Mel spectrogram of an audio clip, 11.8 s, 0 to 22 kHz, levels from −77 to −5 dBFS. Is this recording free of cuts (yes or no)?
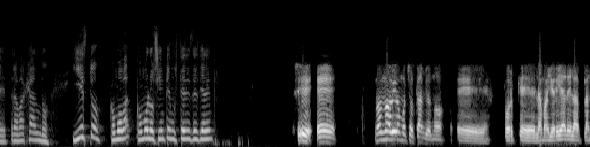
yes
